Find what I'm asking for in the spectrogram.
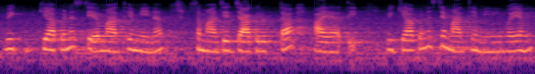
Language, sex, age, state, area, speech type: Sanskrit, female, 18-30, Tripura, rural, spontaneous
